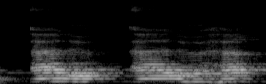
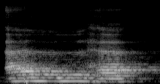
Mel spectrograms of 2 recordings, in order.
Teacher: alirkan sedikit suaranya Alha Alha tidak ada tapi Alha Kenapa karena lam itu punya sifat tawasut atau bayiniah yang dia mengalir suaranya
